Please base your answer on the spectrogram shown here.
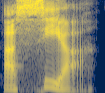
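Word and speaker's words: hacía: what I can see the stress syllable si goes with the word hacia which is the imperfect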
